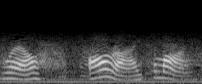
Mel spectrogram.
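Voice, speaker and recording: A nervous, obedient schoolgirl in vintage radio style. She speaks high and slowly, faltering as she goes, on a tinny, hissy recording. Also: expressive. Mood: cowed. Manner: hesitant, faltering. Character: timid, flustered schoolgirl pupil, obedient. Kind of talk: 1930s radio acting. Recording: tinny, hissy, echoing 1930s radio broadcast.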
